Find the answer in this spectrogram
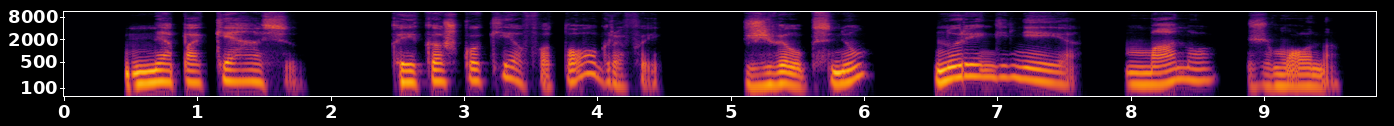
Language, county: Lithuanian, Vilnius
